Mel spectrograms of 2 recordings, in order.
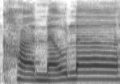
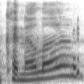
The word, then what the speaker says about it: Canelo: He defeated Canola. How do you say his name? Canela. Canola. Canoli. Alvarez. Canoli. I think it's Canelo.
